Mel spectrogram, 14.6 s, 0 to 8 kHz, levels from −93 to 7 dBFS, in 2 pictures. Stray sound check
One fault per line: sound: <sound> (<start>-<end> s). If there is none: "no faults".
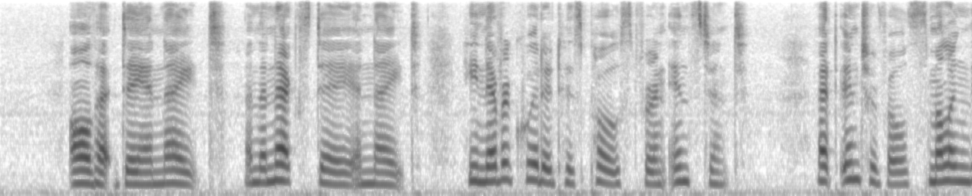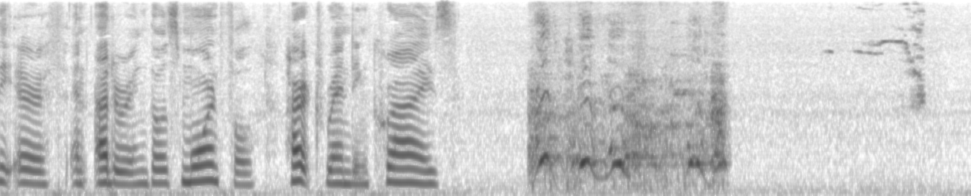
sound: bark (11.2-12.8 s)
sound: squeak (13.4-14.3 s)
